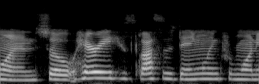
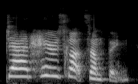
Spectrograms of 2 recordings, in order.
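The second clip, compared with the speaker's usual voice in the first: higher, louder tattling; 8 semitones higher, 7 dB louder than usual. A narrator's reading. Son telling on his cousin to his dad, loud and eager. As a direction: tell on him eagerly.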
